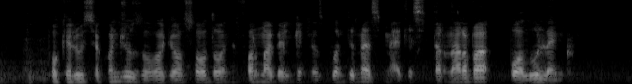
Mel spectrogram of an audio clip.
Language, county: Lithuanian, Kaunas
